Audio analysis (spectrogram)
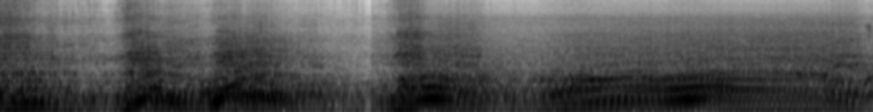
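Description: A truck engine revs repeatedly, rising and falling in deep rumbling surges through a throaty aftermarket Flowmaster exhaust, loud and close.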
